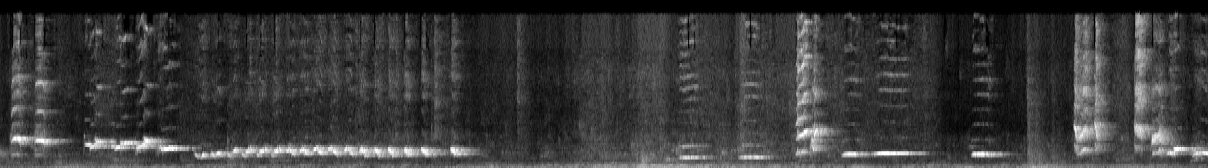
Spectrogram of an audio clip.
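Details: Greater green leafbird from Kalimantan singing again after recovering from Newcastle disease; varied whistled and chattering phrases, a long warbling trill, then short sharp notes and clear whistles, with a steady low hum behind.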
